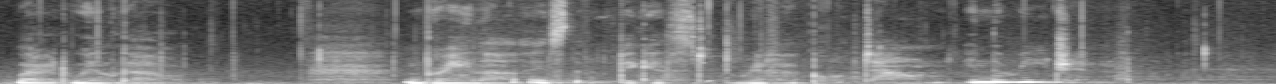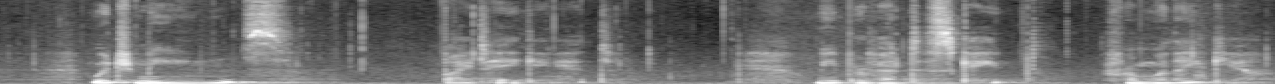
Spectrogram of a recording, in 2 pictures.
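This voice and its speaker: A woman voicing a scheming, haughty vampire queen in a breathy, deliberate ASMR whisper. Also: a little high, lively intonation, mellow, slight background noise, rough recording. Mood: conspiratorial, calculating. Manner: slow, deliberate, imperious. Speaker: ASMR performer.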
